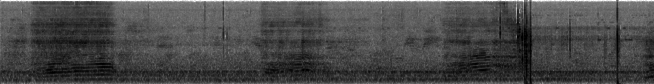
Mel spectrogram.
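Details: Big man snoring in sleep: three loud, rough, rattling snores on the in-breath about every three seconds, with low room noise between them; ordinary snoring.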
